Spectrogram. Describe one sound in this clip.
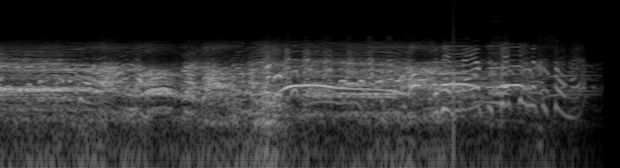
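A large crowd of older men and women sing together outdoors.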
